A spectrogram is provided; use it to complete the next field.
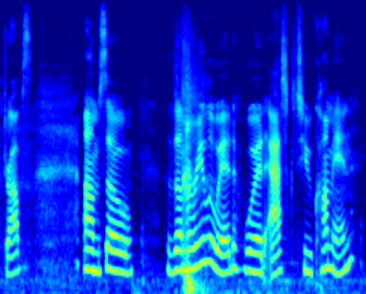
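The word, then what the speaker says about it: Lwyd: i didn't it's yeah it's spelled l l-w-y-d so i get why that's yeah yeah it's also welsh and so their vowels don't make the same noise as our vowels ain't that the truth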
